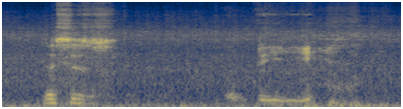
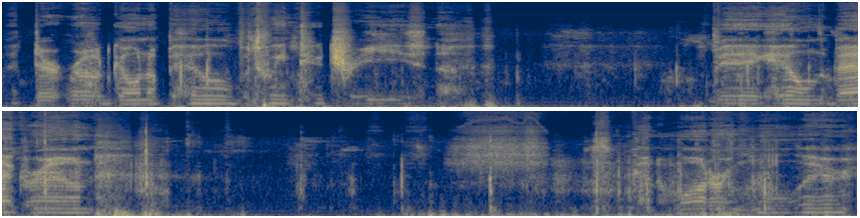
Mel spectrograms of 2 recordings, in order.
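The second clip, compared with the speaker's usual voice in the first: whispering; 12 dB quieter than usual. Real, not acted. Quiet countryside, keeps voice down.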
